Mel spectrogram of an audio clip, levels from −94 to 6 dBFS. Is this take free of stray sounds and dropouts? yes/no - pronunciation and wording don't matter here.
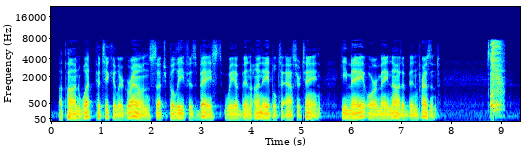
no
